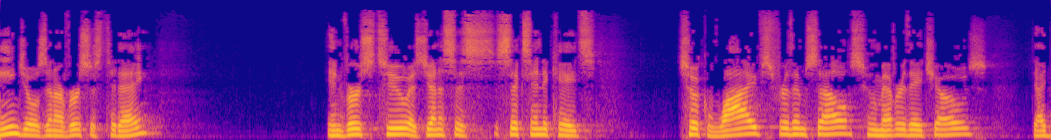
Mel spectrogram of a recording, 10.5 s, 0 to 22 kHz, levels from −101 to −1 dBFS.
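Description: No technical faults are audible.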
